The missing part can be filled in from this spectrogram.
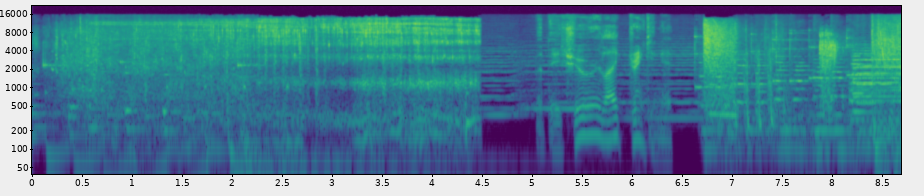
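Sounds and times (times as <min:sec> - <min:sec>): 
water gushing and splashing: 0:00.0 - 0:04.5
speech: 0:00.9 - 0:01.8, 0:05.2 - 0:08.6.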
